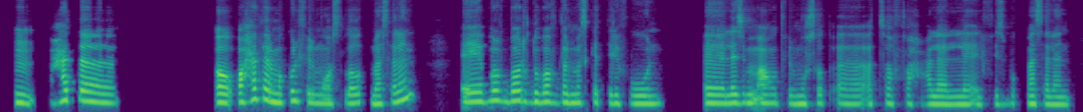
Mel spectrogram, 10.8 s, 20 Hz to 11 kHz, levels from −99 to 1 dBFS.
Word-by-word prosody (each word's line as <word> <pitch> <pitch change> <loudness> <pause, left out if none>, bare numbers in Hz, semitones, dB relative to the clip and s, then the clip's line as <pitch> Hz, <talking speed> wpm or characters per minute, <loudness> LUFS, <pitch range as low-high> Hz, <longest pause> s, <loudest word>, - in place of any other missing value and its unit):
إمم. 215 +2 +1
حتى 265 -2 +4 1.2
آه، 220 -1 +8
حتى 290 +4 +5
لمّا 225 -2 +5
أكون 260 +5 0
في 245 -2 -11
المواصلات 205 0 -2
مثلًا، 225 - 0 0.5
آآ 240 +1 +4
باف 265 +3 +1
برضه 245 -1 +2
بافضل 225 -2 +1
ماسكة 220 +1 -2
التليفون، 195 -2 -2 0.4
آآ 205 -1 +2
لازم 210 +1 0
أقعد 210 -1 0
في - - -29
المواصلات 195 +1 -3
أتصفح 190 0 -7
على 185 0 0
ال 180 0 -1
الفيسبوك 185 +1 -7
مثلًا، 185 -2 -2
205 Hz, 140 wpm, -25 LUFS, 195-235 Hz, 1.2 s, آه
